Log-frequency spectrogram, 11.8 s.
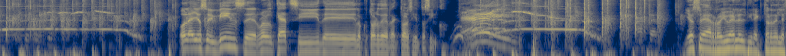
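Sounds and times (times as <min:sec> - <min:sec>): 
audience applause: 0:00.0 - 0:03.2, 0:07.4 - 0:10.3
speech: 0:02.7 - 0:07.5, 0:10.3 - 0:11.7.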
